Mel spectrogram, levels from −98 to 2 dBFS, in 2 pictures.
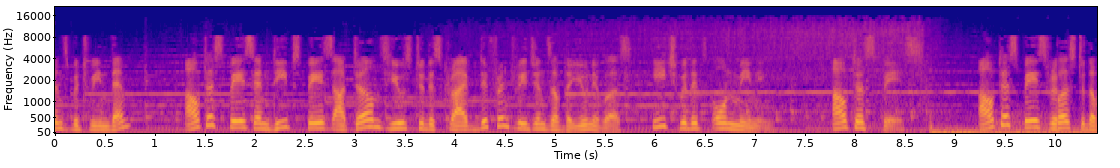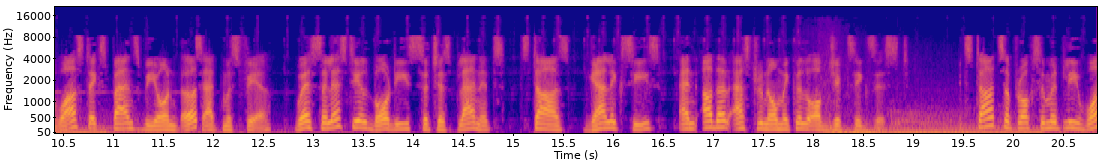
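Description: Compressed frames skipped at 10.01 s and again at 11.82 to 11.84 s: the audio lurches forward by roughly a tenth of a second each time, which fits about four missing frames of 23.2 ms that the decoder never played. Because adjacent frames overlap, each join comes out as a short smeared blip, not a crisp click, and the material in between is simply gone.

Dropped samples at 12.19 s and 18.84 s: each is a single sharp click, a thin vertical line across the spectrum. The likely cause is a fraction of a millisecond of samples vanishing from the stream, so the waveform jumps abruptly to a later value. The gap is far too brief to remove audible content; only the discontinuity is heard.

Compressed frames skipped at 19.46 s: a larger jump of about 150 ms, consistent with around seven consecutive 23.2 ms frames missing or rejected as damaged. It again produces a soft, smeared blip at the seam.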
